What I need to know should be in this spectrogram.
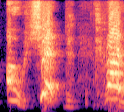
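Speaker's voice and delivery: high, loud yelp of alarm; acted panicky kid shout; startled girl. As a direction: shout a sudden warning to the gang. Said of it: "and she goes".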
